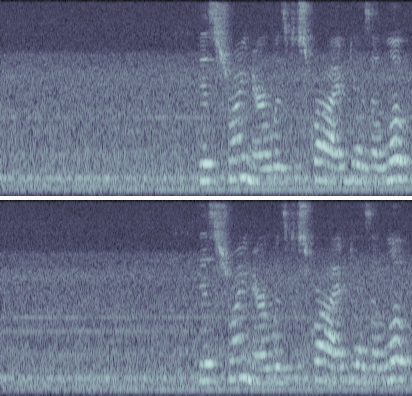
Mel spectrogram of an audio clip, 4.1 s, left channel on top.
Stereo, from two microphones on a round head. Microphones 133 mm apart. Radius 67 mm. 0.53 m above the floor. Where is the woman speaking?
10° left (ahead or behind), 1.6 m.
